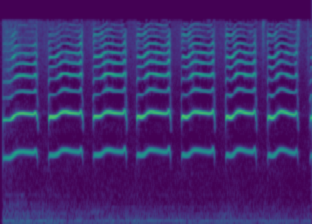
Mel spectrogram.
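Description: A bird calls loudly in a steady series of about seven short, clear, tonal notes, evenly spaced with brief gaps, with no voices.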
